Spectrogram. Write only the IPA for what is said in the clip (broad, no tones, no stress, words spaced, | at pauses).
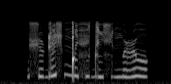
ʃuɖɛʃ ŋ͡ǃɪfʲudi çʊŋuɭo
